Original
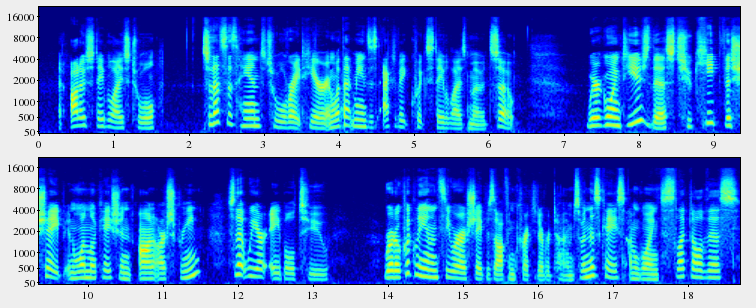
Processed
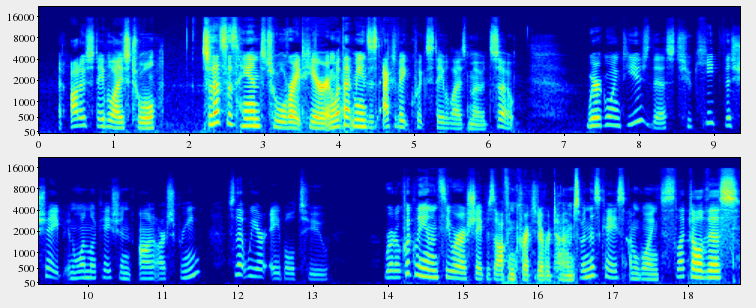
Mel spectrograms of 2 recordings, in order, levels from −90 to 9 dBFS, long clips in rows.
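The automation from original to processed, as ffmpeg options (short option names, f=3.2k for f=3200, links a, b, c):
-af "asetnsamples=n=441:p=0,asendcmd='0.83 volume volume 9dB;4.96 volume volume 0.5dB;7.48 volume volume -11.5dB;14.16 volume volume -0.5dB;15.49 volume volume 8dB;16.51 volume volume -4dB;17.97 volume volume 7dB',volume=1dB"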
